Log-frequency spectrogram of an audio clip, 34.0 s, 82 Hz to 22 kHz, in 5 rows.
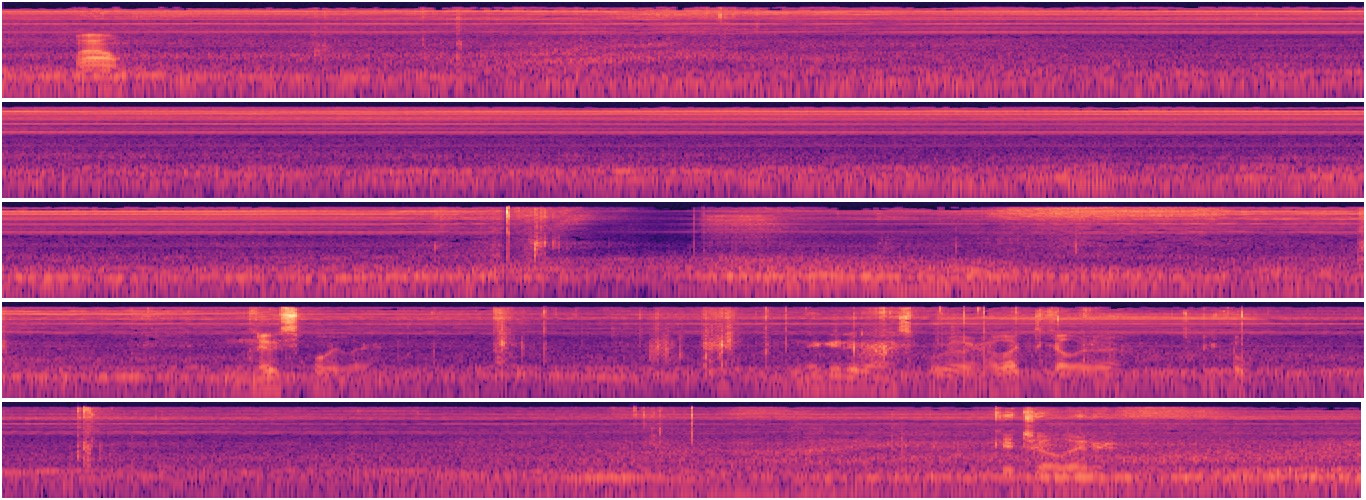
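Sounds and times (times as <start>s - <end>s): low rumble with wavering hum: 0.0s - 34.0s.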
